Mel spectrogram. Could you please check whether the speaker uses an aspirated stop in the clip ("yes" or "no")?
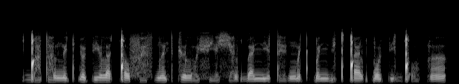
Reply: no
